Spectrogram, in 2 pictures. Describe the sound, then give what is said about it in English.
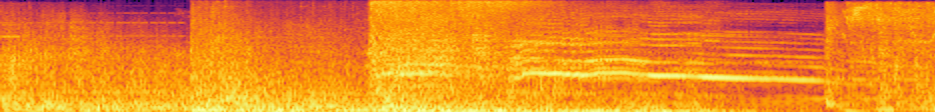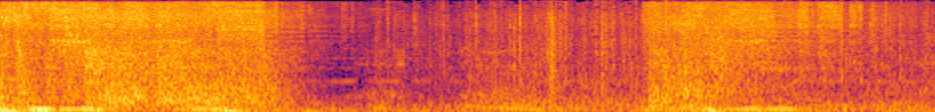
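A torpedo strikes a ship with a heavy booming crash and clattering debris, mixed with falling, whining tones, then a second loud burst of rumbling noise that dips briefly before surging again; no clear talk. “Sir, destroyer on our port elevation. Torpedo inbound. Reinforce port shields. We have no port shields, sir. All hands, brace for impact.”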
